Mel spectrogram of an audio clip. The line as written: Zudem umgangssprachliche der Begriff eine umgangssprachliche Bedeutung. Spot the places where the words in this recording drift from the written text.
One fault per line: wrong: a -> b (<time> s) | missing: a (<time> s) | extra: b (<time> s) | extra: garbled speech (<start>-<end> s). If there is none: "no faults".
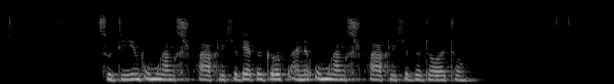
no faults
